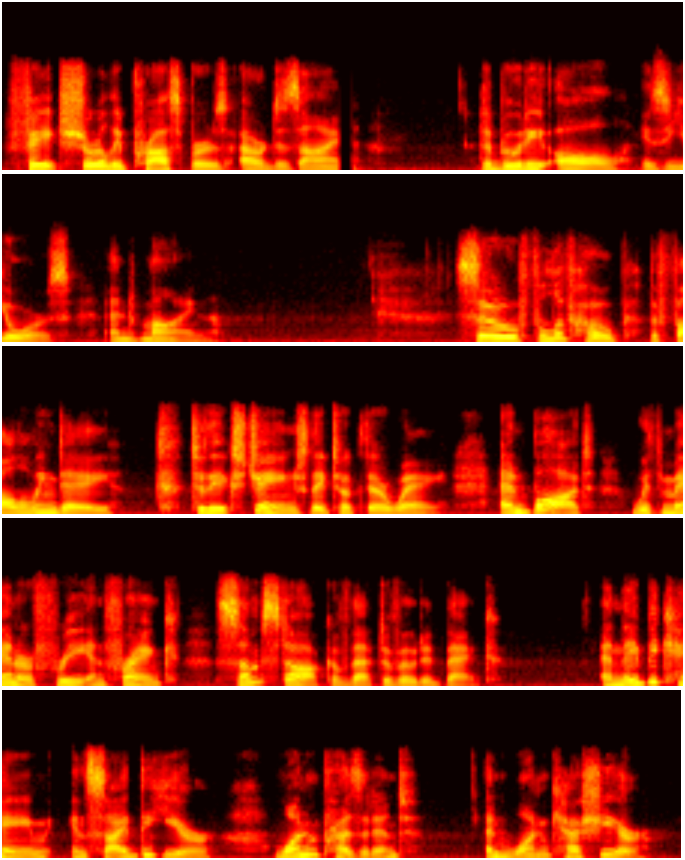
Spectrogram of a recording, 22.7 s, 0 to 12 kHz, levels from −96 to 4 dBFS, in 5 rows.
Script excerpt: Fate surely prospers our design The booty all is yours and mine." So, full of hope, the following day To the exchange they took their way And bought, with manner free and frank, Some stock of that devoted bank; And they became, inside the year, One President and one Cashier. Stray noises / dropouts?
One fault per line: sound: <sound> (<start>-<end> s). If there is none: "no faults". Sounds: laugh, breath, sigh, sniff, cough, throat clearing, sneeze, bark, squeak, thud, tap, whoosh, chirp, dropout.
sound: dropout (2.2-2.3 s)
